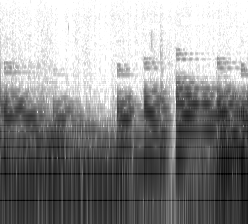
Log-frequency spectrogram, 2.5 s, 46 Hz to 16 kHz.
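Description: Sampled '01/W Dyno' electric piano sound playing gospel chords, moving through several chord changes with a short gap before the last chord.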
